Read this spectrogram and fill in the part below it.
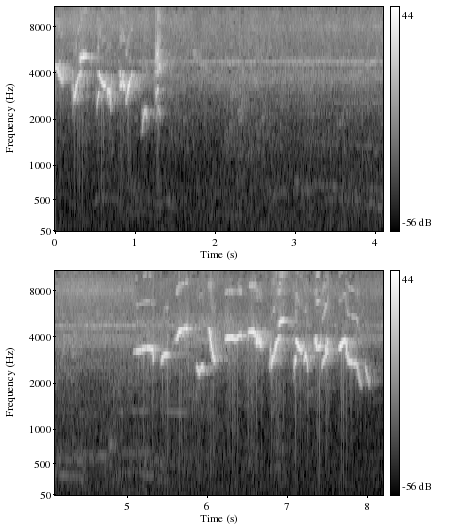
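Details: Morning song of an old wild oriental magpie-robin, used to train caged birds. Quick bursts of high whistled and chirping notes at the start, then a long near-silent pause with a faint steady tone, then another rapid whistled phrase.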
